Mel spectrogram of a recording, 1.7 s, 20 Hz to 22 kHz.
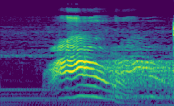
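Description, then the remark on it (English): The character Ocelot in the video game Metal Gear Solid 3: Snake Eater lets out one long cat-like yowl as he calls in the Ocelot unit, rising and then falling in pitch, loud and tonal, with no talking around it and a sharp noisy burst at the very end. “It's the noise Ocelot makes when he calls in the Ocelot unit in Metal Gear Solid 3.”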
